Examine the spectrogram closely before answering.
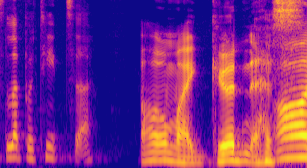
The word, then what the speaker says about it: Lepotica: Lepotica, but it's based off of a Serbian word, so the ICA is pronounced as like an Italian ST. Z. Yeah. Yeah, so it's Lepotitsa.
